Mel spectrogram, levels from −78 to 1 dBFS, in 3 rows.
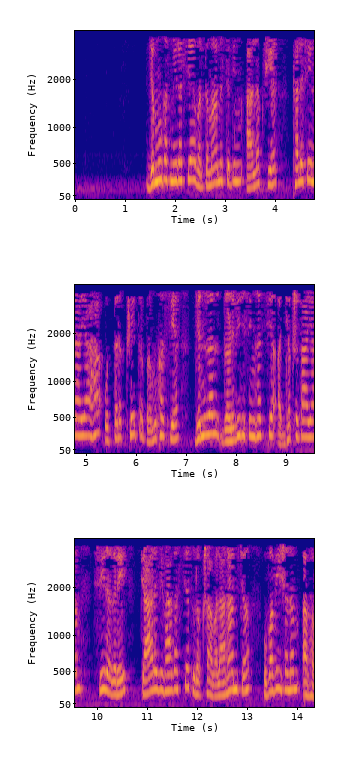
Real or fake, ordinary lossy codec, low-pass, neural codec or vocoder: real; MP3, 16 kbps; 3.6 kHz; none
